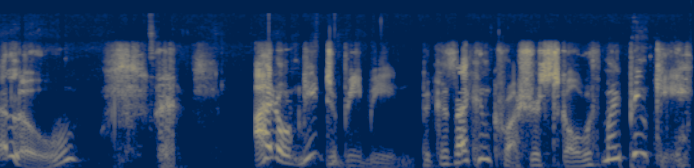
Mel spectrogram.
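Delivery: put-on very proper British accent with swinging, swooping pitch. Describing how a character talks, in a Bane-like proper British accent. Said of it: "he's got this very proper British accent".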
